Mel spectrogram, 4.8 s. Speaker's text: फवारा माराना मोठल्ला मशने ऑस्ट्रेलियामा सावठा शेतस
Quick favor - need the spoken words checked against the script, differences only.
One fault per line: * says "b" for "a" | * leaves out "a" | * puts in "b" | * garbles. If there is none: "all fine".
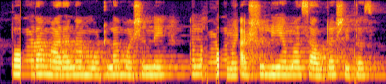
* garbles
